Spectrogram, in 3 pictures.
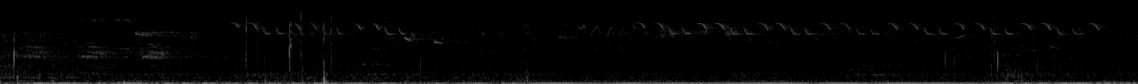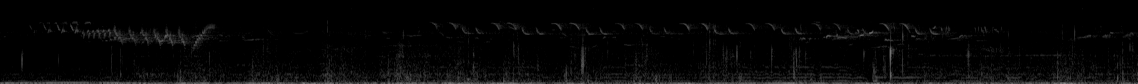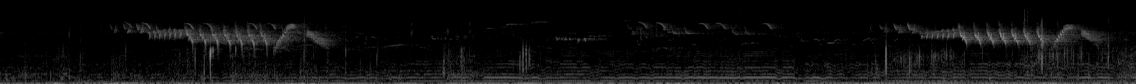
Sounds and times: crows 0:00.1 - 0:01.9
bumblebee 0:23.2 - 0:34.1

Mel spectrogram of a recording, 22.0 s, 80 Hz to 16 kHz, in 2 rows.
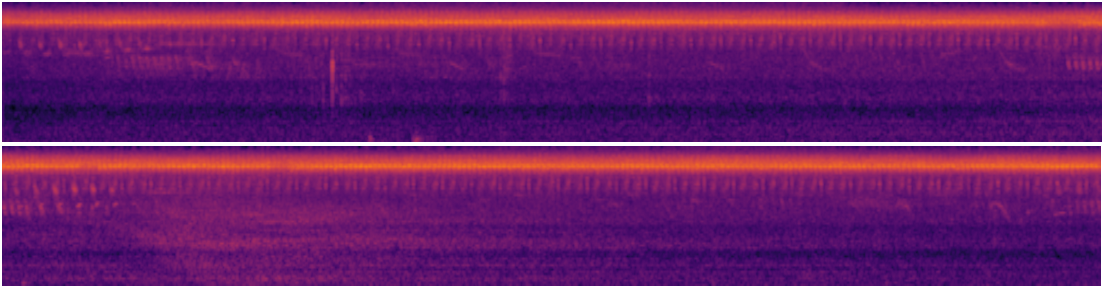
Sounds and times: insects 0:00.0 - 0:21.9
birds 0:00.1 - 0:08.4

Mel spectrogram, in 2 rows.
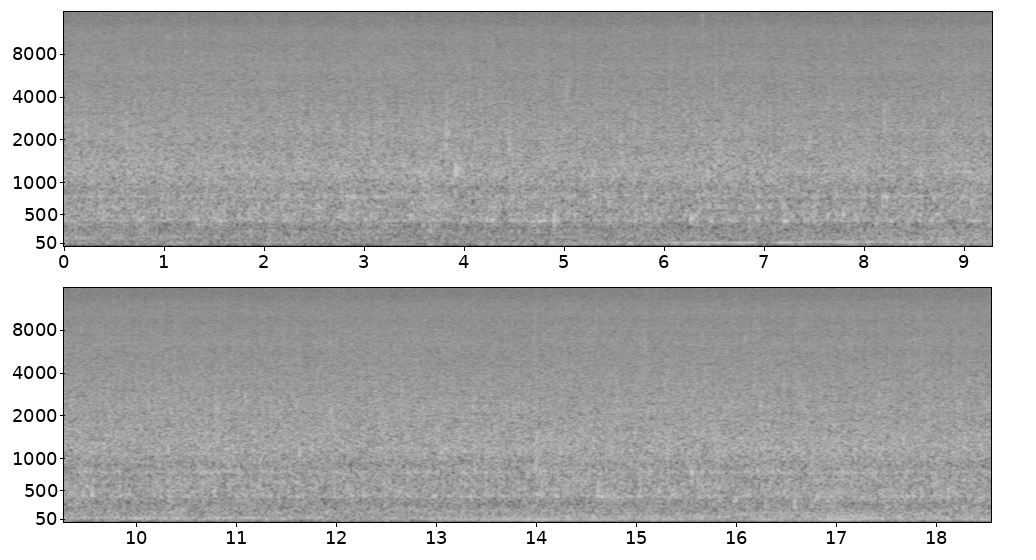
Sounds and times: Luminous Fountain 0:00.0 - 0:18.5

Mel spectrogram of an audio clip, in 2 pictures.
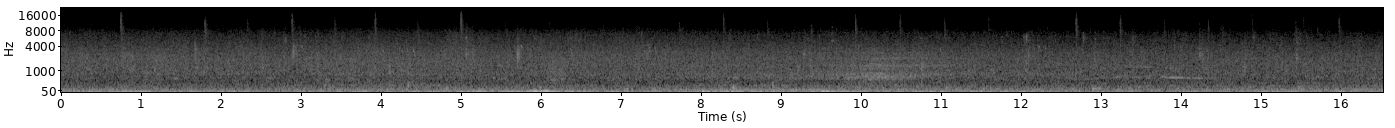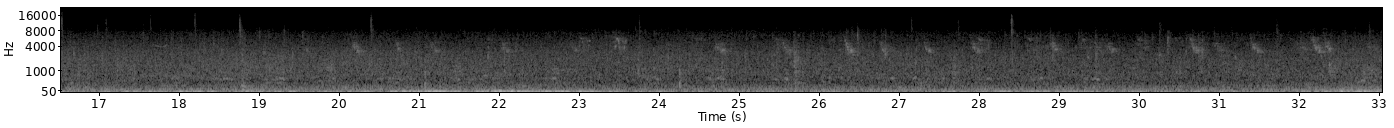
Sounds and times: short rain shower 0:00.0 - 0:33.0

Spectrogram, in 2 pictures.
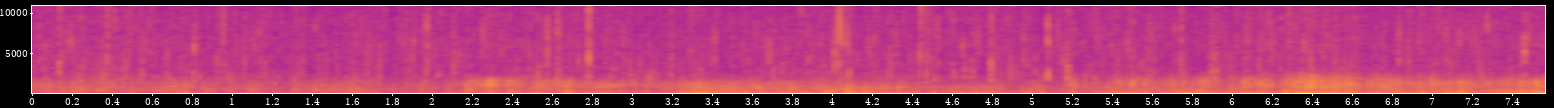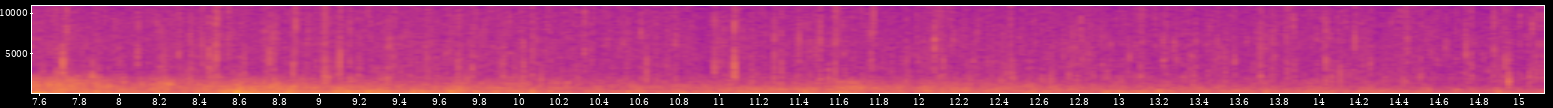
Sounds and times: rain 0:00.0 - 0:15.1

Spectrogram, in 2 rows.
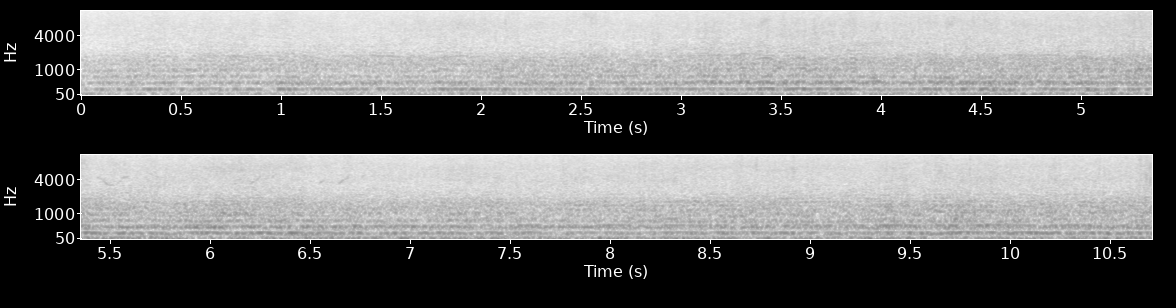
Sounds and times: Bees 0:00.0 - 0:10.7

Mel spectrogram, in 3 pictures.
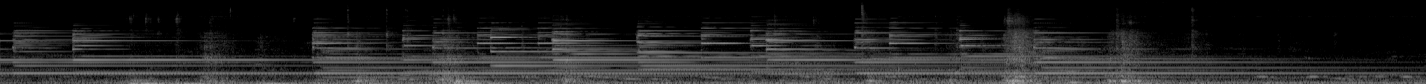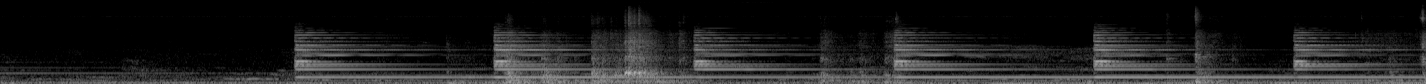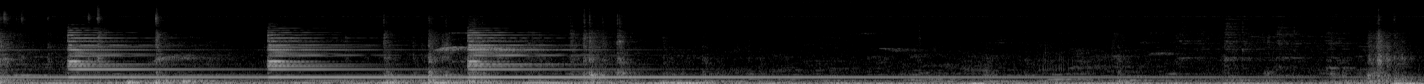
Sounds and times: bell melody 0:00.0 - 0:15.3
hour bells from the bell tower 0:00.0 - 0:42.7
people removing equipment 0:00.2 - 0:14.3
people removing equipment 0:17.2 - 0:42.7

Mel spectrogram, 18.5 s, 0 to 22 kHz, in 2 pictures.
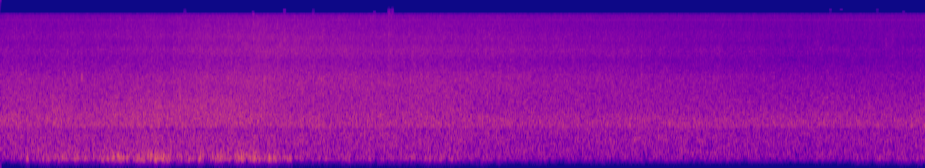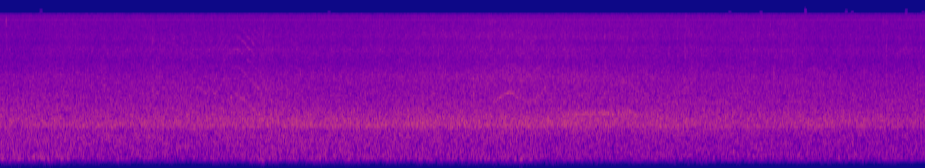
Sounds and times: tree branches squeaking 0:11.0 - 0:12.2
tree branches squeaking 0:14.1 - 0:15.8

